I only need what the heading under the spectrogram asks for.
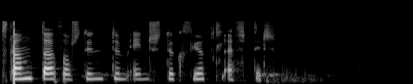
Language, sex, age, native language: Icelandic, female, 20-29, Icelandic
